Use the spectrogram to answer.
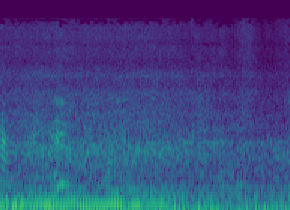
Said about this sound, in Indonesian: pemerataan akses dan kualitas pendidikan perlu diiringi dengan dengan suara motor yang luar biasa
